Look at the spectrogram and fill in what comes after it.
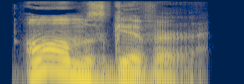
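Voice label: "almsgiver", British English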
